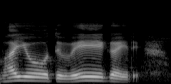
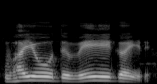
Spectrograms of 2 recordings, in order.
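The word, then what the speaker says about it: ভয়োদ্বেগৈঃ: হর্ষ মর্ষ ভয়োদ্বেগৈর, ভয়োদ্বেগৈর, যে ভয়োদ্বেগৈর, এই শব্দটাকে এইভাবে ভয়োদ্বেগৈর উচ্চারণ করতে হবে।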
